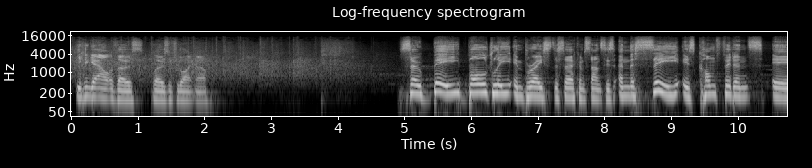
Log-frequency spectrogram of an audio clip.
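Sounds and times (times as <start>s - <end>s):
crowd applauding: 0.0s - 4.9s
speech: 0.1s - 2.2s, 4.9s - 10.7s.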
